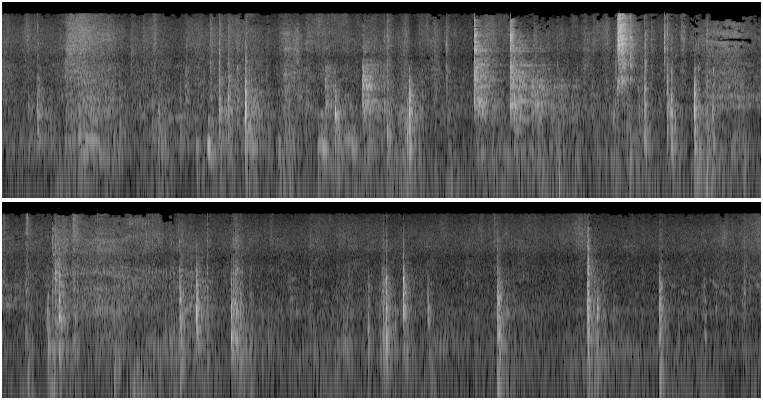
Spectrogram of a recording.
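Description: Wooden furniture knocks and bumps as it is carried.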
